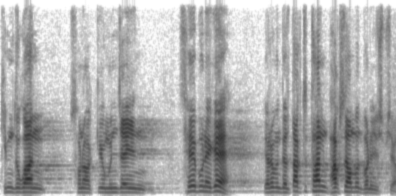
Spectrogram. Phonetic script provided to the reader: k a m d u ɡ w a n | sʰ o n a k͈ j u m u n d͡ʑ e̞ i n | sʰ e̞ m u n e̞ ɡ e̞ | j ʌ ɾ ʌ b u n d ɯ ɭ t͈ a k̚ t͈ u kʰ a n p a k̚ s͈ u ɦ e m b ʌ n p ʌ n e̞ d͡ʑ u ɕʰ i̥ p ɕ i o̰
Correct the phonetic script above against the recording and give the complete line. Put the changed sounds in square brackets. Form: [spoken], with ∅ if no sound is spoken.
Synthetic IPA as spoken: k [i] m d u ɡ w a n | sʰ o n a k͈ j u m u n d͡ʑ e̞ i n | sʰ e̞ [b] u n e̞ ɡ e̞ | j ʌ ɾ ʌ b u n d ɯ ɭ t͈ a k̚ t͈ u [tʰ] a n p a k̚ s͈ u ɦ [a] m b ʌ n p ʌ n e̞ d͡ʑ u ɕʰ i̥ p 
